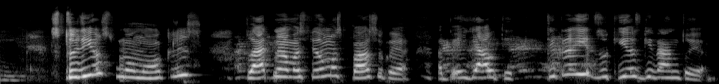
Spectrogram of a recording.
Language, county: Lithuanian, Klaipėda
